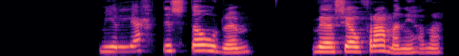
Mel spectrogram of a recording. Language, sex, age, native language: Icelandic, female, 11, Icelandic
